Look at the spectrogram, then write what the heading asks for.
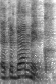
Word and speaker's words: academic: in different forms but look at the way uh stress changes uh it's academ academ and then Academy it's Academy then it's academic this is the word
